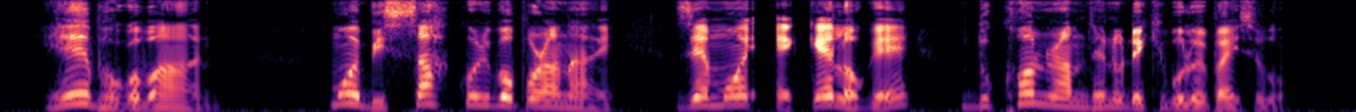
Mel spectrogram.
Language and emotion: Assamese, surprised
